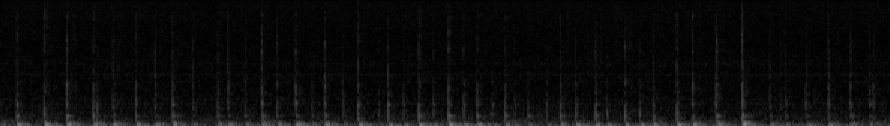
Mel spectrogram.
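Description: Fingernails tap and scratch quickly on the glossy gold-coated underside of a flat paperboard chocolate box. About thirty soft, dull taps with very little ring come in a fast, uneven run, with faint scratching between them.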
